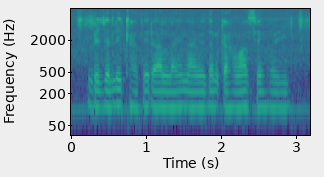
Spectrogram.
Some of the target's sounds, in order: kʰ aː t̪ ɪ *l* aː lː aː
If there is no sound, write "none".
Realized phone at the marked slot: ɾ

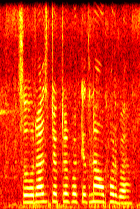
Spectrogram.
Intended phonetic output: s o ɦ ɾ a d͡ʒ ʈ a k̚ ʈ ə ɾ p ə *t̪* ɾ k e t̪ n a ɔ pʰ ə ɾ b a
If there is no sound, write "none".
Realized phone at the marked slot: none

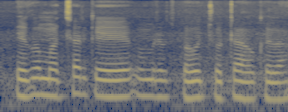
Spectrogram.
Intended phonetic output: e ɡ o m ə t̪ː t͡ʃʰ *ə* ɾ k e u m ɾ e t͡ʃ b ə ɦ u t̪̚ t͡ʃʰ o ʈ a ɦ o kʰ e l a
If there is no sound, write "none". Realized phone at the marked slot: ə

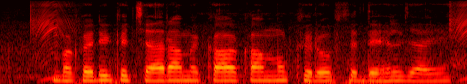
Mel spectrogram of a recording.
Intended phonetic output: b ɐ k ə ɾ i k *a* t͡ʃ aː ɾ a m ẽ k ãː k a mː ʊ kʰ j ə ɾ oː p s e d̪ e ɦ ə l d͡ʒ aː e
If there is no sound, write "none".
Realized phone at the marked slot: e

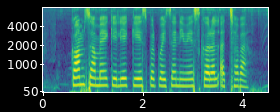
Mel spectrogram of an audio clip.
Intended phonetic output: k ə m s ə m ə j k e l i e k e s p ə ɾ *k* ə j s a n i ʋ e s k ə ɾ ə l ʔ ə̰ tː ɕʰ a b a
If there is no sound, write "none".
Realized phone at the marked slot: p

